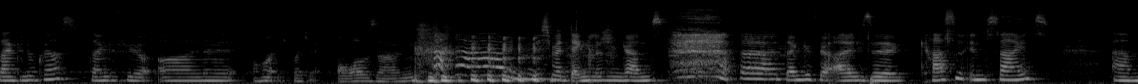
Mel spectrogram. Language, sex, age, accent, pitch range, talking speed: German, female, 20-39, German, 155-180 Hz, 125 wpm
